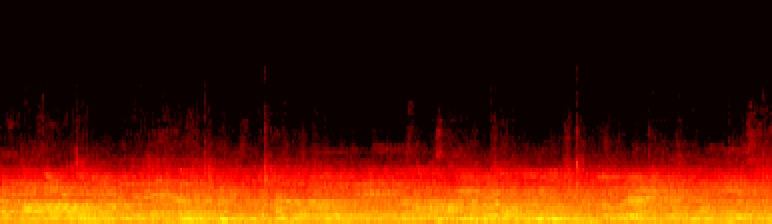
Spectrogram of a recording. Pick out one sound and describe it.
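Darts thud into an electronic dartboard.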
